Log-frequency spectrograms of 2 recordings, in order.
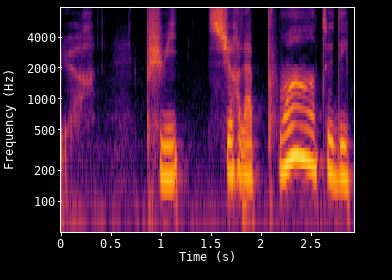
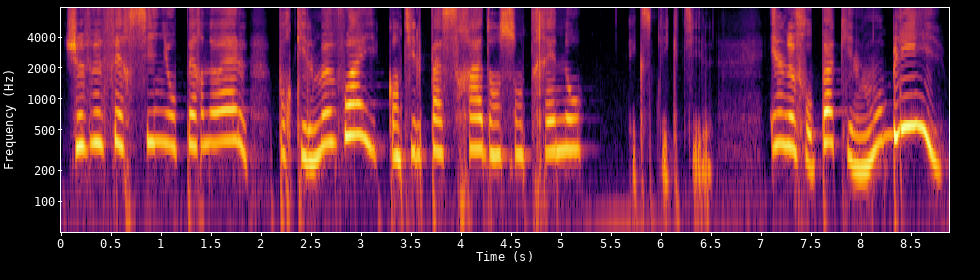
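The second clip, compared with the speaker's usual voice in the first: higher, eager cub voice; earnest little cub; little bear voice; 7 semitones higher, 4 dB louder than usual. A narrator's reading. Cub explains to wolf.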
